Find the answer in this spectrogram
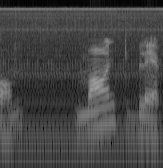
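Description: A steady electrical mains hum runs beneath a man's voice. The voice speaks briefly at the start and again from about a second in.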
